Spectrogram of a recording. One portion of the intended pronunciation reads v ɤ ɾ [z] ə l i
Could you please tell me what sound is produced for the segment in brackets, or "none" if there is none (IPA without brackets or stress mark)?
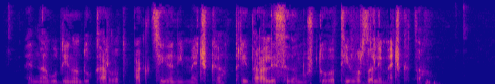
z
